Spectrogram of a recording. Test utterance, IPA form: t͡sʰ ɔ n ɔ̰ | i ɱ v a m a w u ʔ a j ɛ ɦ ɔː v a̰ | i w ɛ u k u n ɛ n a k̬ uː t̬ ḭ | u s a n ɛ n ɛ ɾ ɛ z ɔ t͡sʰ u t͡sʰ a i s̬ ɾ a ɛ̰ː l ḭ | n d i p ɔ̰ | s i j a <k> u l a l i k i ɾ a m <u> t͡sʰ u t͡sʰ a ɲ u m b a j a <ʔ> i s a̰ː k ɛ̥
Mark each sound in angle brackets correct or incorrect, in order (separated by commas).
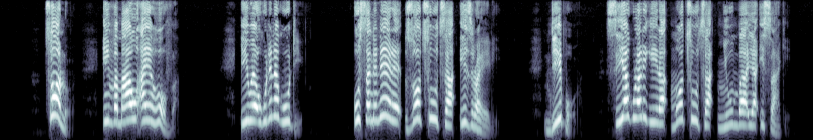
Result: correct, incorrect, correct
